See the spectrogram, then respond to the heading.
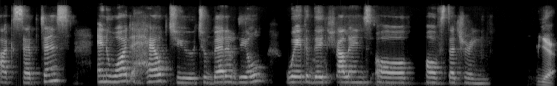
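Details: Adult speaker; typical speech.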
